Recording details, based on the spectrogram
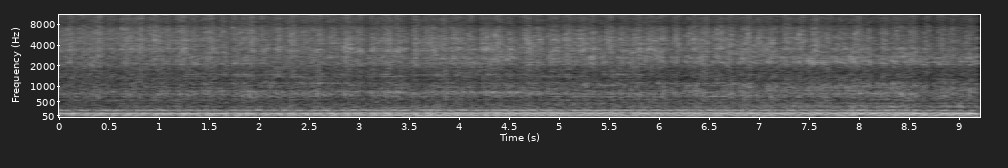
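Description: Loud steady idle with a fast uneven puffing chuff, roughly four a second, riding over the rumble: typical exhaust leak at idle.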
